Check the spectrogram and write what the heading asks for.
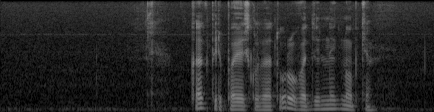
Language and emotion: Russian, neutral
